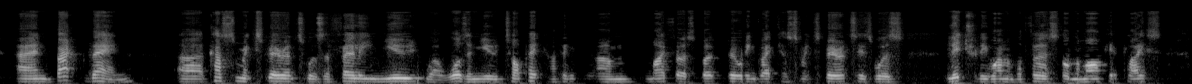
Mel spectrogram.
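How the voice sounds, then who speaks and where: With a flat, monotone intonation, a man talks at a medium speed. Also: medium pitch for a man. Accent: English. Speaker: company founder and CEO. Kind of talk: webinar presentation. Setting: webinar call. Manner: hesitant, many fillers.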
